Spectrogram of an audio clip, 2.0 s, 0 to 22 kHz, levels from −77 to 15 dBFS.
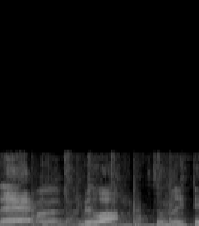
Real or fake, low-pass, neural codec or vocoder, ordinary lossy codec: fake; 7.2 kHz; codec, 16 kHz, 4 kbps, X-Codec, HuBERT features, trained on general audio; none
